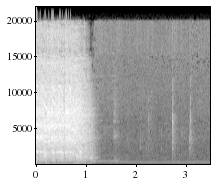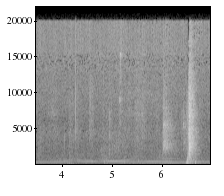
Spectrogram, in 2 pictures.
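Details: 1G DSM cranks briefly but never catches and goes quiet: a crank, no start.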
